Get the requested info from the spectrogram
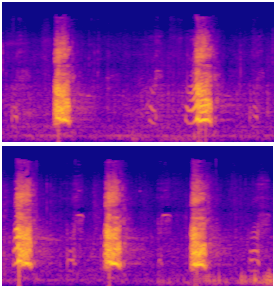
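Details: Five loud, even barks from a female Golden Retriever, roughly one per second, against a quiet background. She reportedly rarely barks, but keeps going tirelessly once she starts.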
